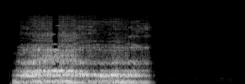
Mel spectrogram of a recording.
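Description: A bear's roar, a sound effect lasting about a second and a half that stops abruptly.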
